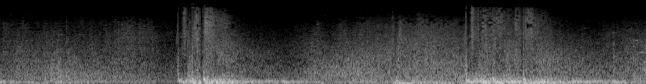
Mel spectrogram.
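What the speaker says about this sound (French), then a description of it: "Ça, c'est des obus de Shima." Naval shells from a Shimakaze destroyer exploding in World of Warships, heard as two heavy booms a few seconds apart over a continuous low rumble of battle noise.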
